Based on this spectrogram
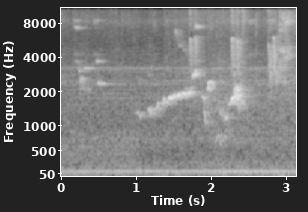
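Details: Grey-cheeked bulbul used as a tutor recording for songbirds: scratchy slurred notes glide upward, followed by quick squeaky downward sweeps. A constant low hum sits underneath.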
